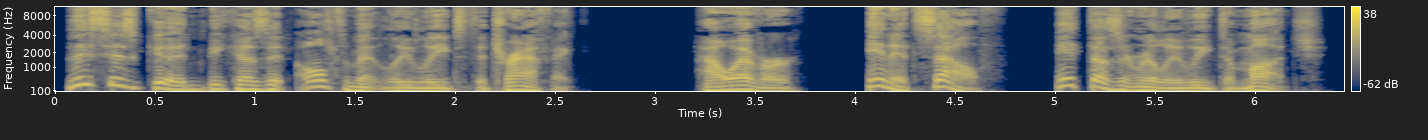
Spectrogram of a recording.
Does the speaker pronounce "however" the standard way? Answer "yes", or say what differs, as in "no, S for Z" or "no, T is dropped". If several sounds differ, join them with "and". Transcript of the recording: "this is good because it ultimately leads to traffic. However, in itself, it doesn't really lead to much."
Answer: yes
